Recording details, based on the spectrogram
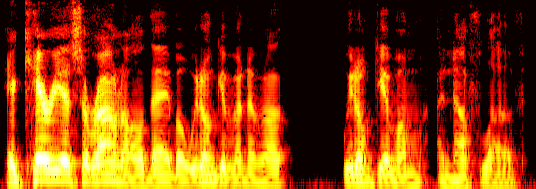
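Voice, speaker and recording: A man's voice: on the low side, moderate pace, a bit bright. A man in his fifties giving casual motivational fitness talk, speaking in an informal, blunt and encouraging way with slangy turns of phrase. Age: 50s. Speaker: fitness vlogger. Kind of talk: casual motivational talk to camera during a morning workout.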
